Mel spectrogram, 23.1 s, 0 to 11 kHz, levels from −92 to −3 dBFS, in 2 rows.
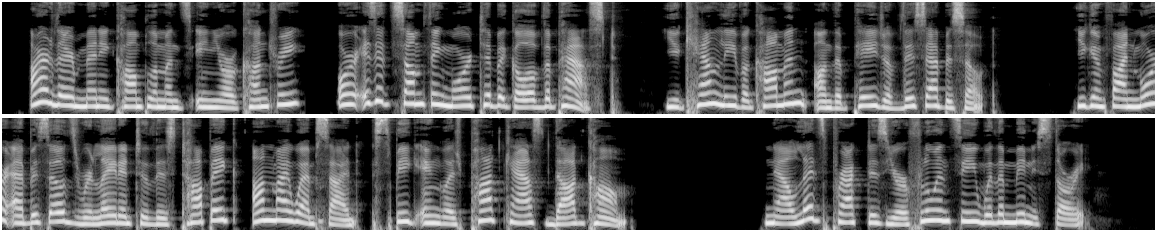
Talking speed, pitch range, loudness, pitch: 125 wpm, 205-270 Hz, -16 LUFS, 235 Hz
